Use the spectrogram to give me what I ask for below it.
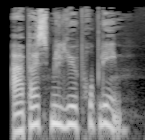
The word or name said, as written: arbejdsmiljøproblem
